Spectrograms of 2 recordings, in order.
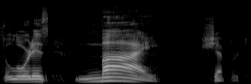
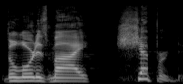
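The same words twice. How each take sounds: First: The word my carries the main stress. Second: The word Lord carries the main stress. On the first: Each person must make this choice personally. "David reminds us this is a personal decision" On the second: The Lord is allowed to lead and rule. "But then you could say it this way"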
